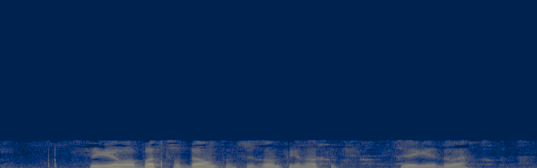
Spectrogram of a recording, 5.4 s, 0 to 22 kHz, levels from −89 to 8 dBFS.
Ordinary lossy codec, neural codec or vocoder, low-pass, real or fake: MP3, 16 kbps; none; 3.6 kHz; real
